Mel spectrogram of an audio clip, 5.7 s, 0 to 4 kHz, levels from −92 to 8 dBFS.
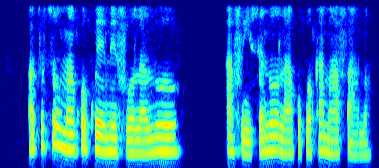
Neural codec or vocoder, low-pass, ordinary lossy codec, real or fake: none; 3.6 kHz; none; real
